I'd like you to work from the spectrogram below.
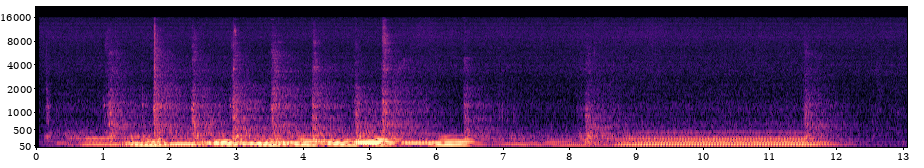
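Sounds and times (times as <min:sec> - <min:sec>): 
Subbass 16: 0:00.3 - 0:12.4.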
